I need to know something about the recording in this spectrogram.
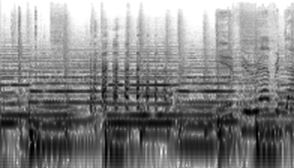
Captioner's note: Jimmy laughing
